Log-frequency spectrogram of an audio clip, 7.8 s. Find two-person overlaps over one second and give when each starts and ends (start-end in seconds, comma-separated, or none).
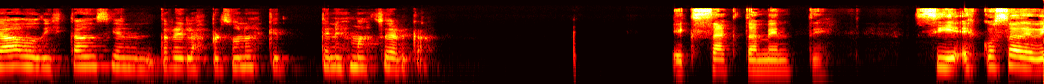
none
